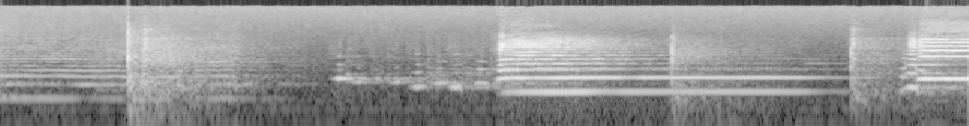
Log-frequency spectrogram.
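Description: Solo alto saxophone playing in a contemporary, experimental style. A held note is cut by a sharp percussive attack about a second in, then a louder long note is held for about two seconds, and two more sharp hits come near the end.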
